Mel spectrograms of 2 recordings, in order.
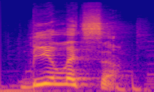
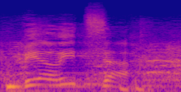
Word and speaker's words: Bjelica: This is Bielitsa.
